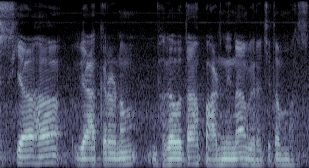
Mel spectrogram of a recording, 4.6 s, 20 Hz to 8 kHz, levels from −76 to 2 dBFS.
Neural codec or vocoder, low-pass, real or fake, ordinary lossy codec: none; none; real; none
